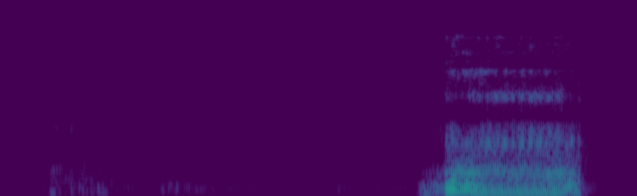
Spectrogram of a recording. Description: My American bulldog snoring like a human. His snoring is loud. He keeps me awake at night sometimes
